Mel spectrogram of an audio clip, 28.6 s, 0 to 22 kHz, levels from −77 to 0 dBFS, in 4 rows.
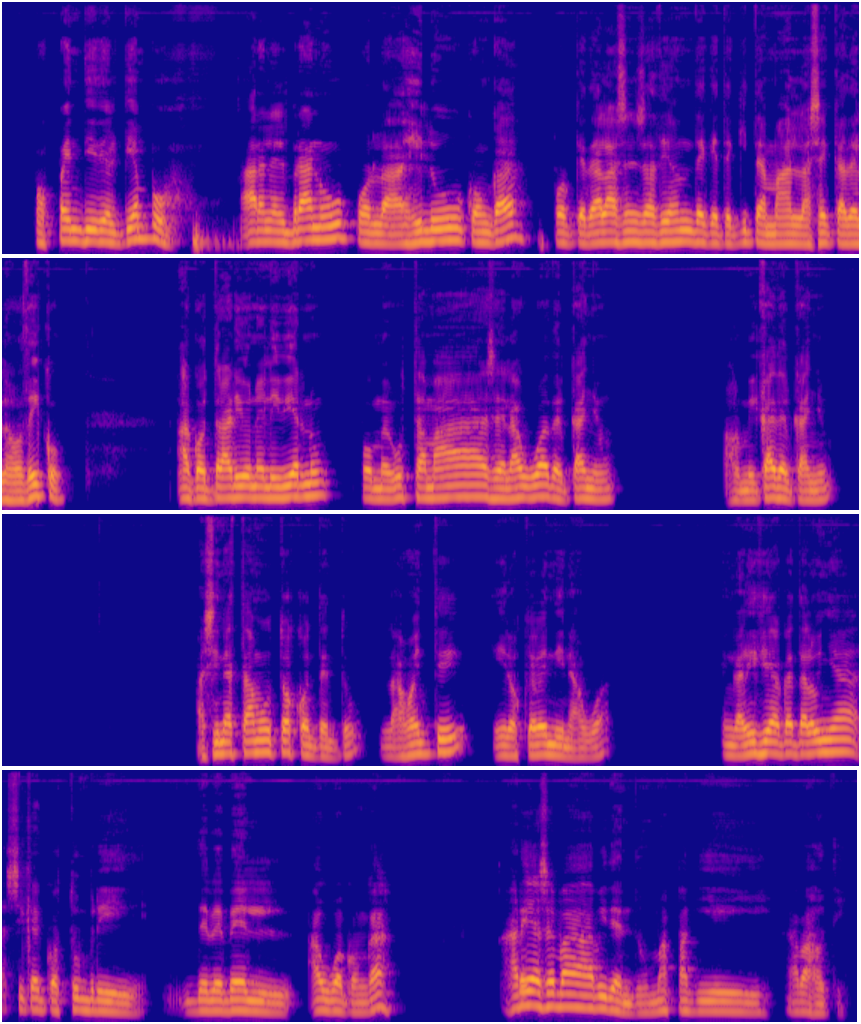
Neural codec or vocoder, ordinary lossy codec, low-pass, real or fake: none; none; none; real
